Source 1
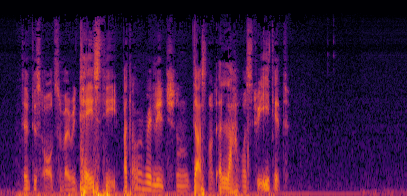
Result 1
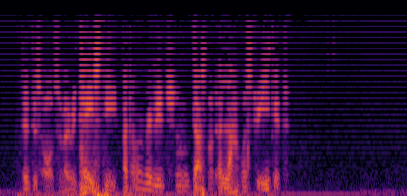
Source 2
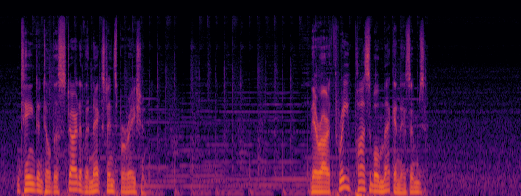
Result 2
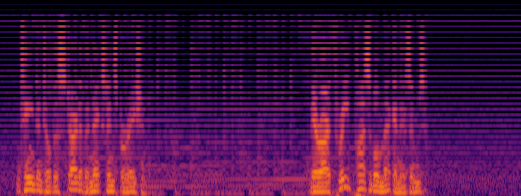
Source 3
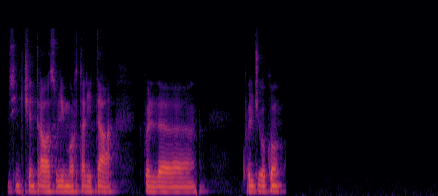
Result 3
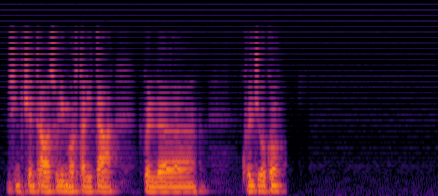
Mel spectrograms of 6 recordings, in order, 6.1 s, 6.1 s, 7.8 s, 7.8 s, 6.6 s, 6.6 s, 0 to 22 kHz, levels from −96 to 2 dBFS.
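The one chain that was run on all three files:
partials quantised in pitch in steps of 2 st; MP3 192 kbps 44.1 kHz; peak normalisation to -12 dBFS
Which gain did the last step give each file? -8.0 dB, +6.0 dB, +15.0 dB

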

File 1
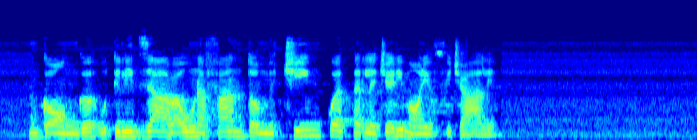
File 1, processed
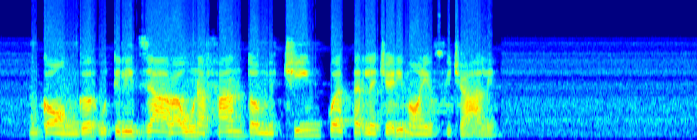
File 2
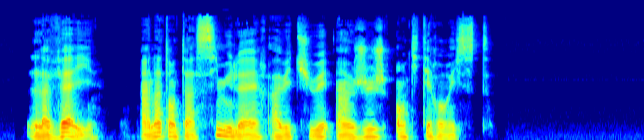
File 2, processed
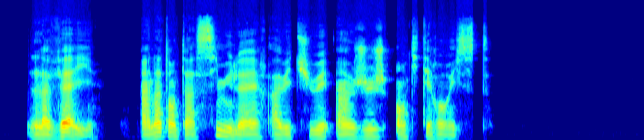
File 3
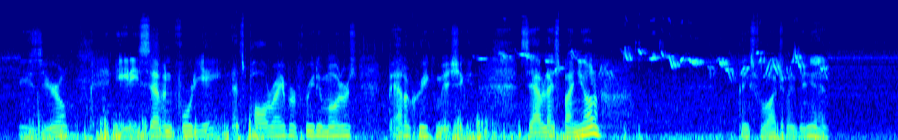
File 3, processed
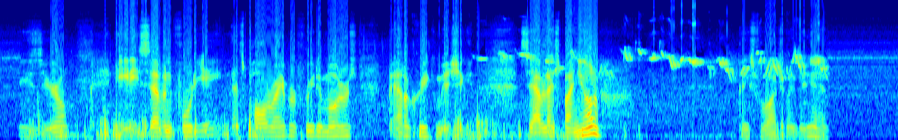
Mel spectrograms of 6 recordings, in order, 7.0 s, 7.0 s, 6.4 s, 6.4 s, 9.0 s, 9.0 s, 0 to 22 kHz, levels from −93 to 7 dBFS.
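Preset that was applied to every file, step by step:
frequency weighting A; in parallel at -11 dB: bit crusher 7-bit; on the sum: peak normalisation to -9 dBFS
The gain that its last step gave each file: +12.0 dB, -6.5 dB, +16.0 dB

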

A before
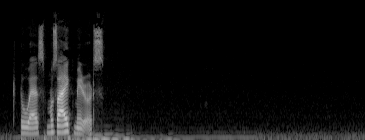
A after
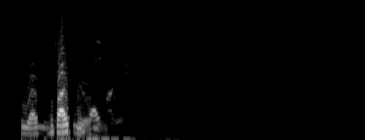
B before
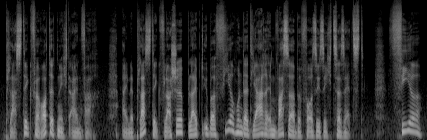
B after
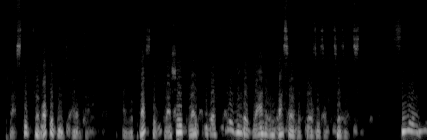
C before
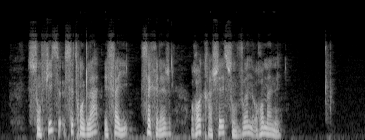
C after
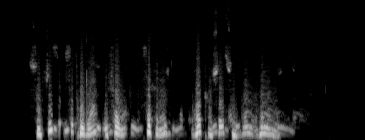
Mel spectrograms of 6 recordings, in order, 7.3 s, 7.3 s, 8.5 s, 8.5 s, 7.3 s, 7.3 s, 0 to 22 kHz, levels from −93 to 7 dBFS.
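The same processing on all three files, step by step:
square wave that keeps the level; repeats whose band climbs or falls 323 ms, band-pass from 220 Hz, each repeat 1.4 oct, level -5 dB; spectral contrast expander 2.5:1; trim -1 dB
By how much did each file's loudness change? +3.5 LU, -2.5 LU, -3.0 LU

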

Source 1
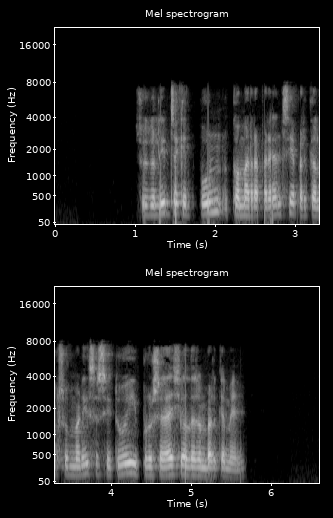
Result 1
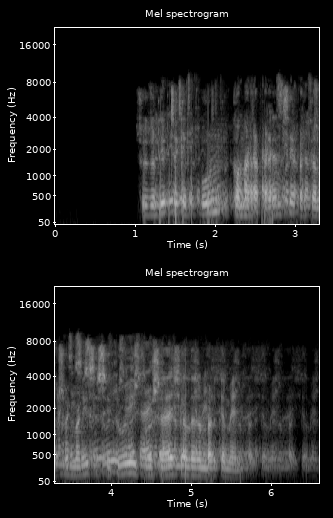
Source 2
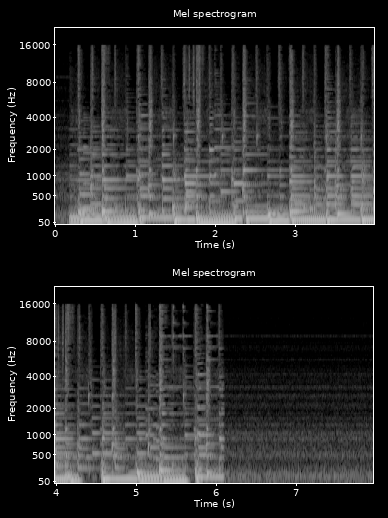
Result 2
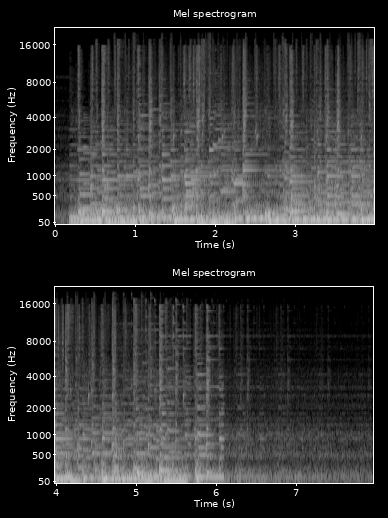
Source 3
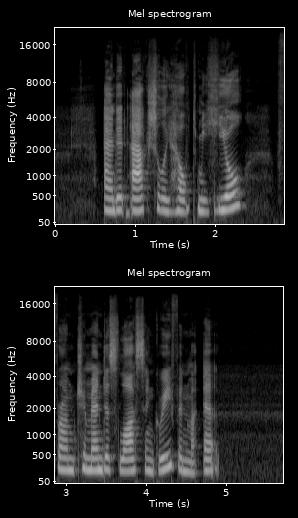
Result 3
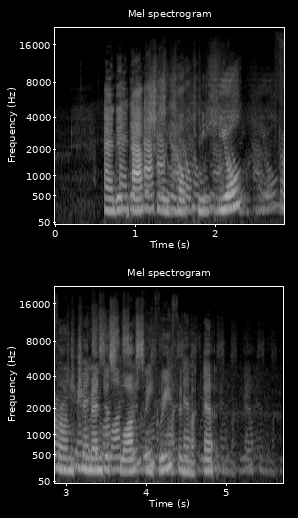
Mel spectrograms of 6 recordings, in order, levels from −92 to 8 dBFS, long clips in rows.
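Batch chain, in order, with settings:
feedback delay 504 ms, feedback 58%, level -18.5 dB; ever faster or slower copies 254 ms, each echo +2 st, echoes 2, each echo -6 dB; peak normalisation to -12 dBFS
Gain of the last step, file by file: -9.0 dB, 0.0 dB, -2.0 dB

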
